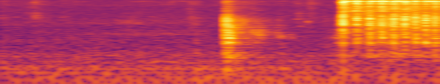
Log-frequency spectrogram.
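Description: A metal coin dropped onto a ceramic saucer: one sharp click about a second in, then near the end a fast, high ringing rattle as the coin spins and settles on the dish.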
